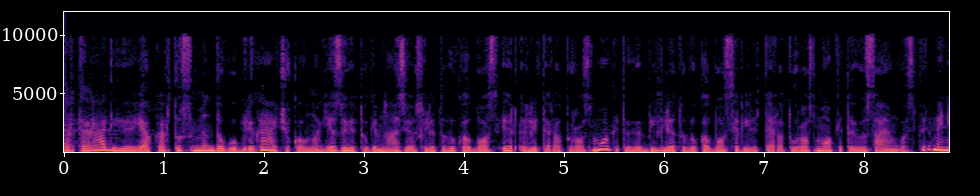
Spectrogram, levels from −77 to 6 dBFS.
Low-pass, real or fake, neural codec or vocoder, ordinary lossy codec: 9.9 kHz; fake; vocoder, 22.05 kHz, 80 mel bands, Vocos; AAC, 32 kbps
